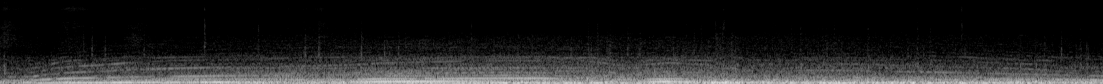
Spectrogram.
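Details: Car pulling and lifting off with a tone rising and falling with road speed over engine drone, like an angle grinder, can be louder than the exhaust and heard outside; drivetrain whine on acceleration and deceleration.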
